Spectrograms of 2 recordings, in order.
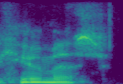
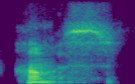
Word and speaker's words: hummus: tell me you said humus humus humus how does this how is it pronounced in in in in the English part like when you go hum and then us hum us it's Hamas hummus well why do I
